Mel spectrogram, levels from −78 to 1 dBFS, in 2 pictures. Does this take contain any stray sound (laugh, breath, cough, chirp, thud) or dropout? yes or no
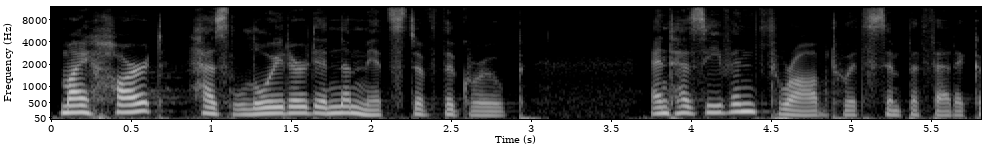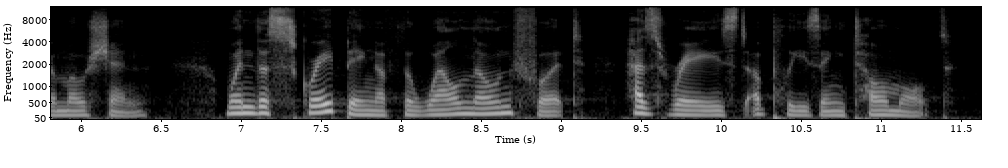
no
